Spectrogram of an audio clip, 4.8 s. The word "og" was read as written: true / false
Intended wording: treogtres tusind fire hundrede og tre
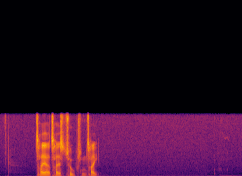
false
